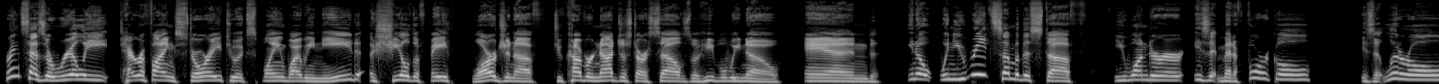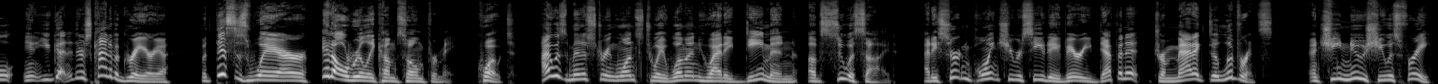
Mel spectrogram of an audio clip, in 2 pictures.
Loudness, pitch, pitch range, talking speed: -22 LUFS, 180 Hz, 150-220 Hz, 200 wpm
